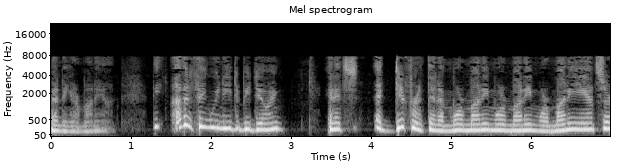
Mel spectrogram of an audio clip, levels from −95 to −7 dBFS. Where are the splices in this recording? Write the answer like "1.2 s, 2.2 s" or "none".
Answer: none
